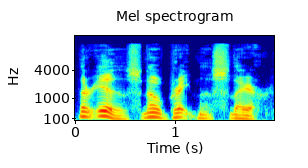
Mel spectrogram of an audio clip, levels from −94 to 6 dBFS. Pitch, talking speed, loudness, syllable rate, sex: 125 Hz, 150 wpm, -19 LUFS, 4.4 syllables/s, male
